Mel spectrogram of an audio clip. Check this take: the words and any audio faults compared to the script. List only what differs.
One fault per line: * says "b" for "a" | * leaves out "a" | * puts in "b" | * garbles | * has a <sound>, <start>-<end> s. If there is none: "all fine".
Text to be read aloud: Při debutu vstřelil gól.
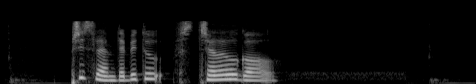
* puts in "svém"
